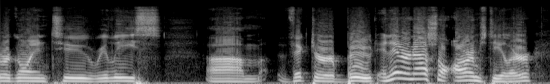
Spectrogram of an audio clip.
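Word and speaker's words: Bout: So anyways, Brittany Griner and Victor Boot, it's pronounced Boot,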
